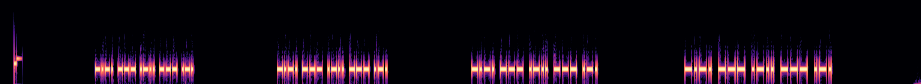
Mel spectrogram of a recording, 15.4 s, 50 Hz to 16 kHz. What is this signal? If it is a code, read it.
Morse code, heard as a keyed tone, about 38 wpm, 700 Hz. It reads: COLOR COLOR COLOR COLOR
